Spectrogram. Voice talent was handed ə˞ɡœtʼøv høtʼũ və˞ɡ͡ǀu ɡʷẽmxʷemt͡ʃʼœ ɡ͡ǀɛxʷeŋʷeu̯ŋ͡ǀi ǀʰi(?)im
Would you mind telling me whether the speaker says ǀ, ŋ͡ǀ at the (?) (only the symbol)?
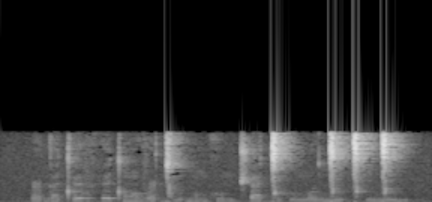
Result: ŋ͡ǀ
